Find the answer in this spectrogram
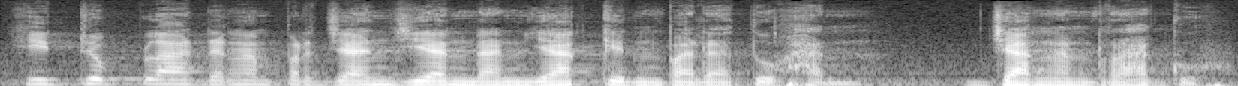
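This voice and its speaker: A man's voice: mid-range voice, normal speed. A middle-aged man preaching a sermon, telling vivid stories and constantly calling out to his congregation. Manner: storytelling, animated, addresses congregation as "saudara". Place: large church hall. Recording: reverberant church hall.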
